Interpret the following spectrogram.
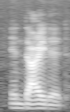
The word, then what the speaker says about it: indicted: pronounce it as indicted indicted the C is silent oh and now live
